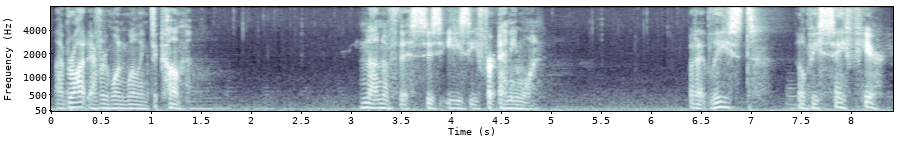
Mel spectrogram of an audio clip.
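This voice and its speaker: Guy as an earnest thankful refugee leader in a game, lowish voice, long echo, faint music. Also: a little slow, long pauses, a little hiss or hum, natural voice. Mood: grateful, sober. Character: earnest, grateful man leading civilians to safety. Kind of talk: video game cutscene acting.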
